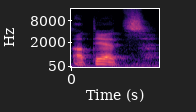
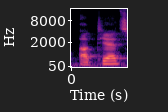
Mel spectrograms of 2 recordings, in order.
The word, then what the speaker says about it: отец: So for example, I think father in Russian is отец. So the отец is spelled O-T-E-C. So the O, they don't pronounce O, they pronounce it like A, almost like A.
